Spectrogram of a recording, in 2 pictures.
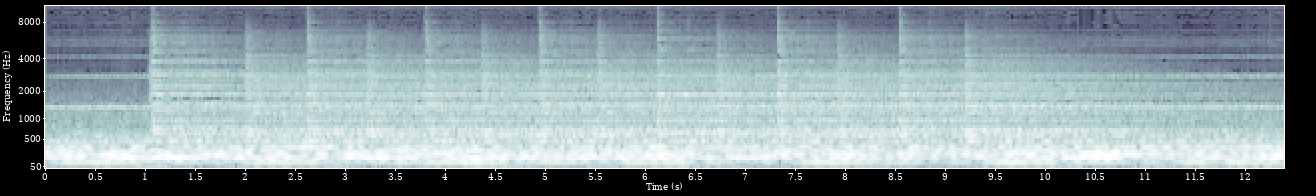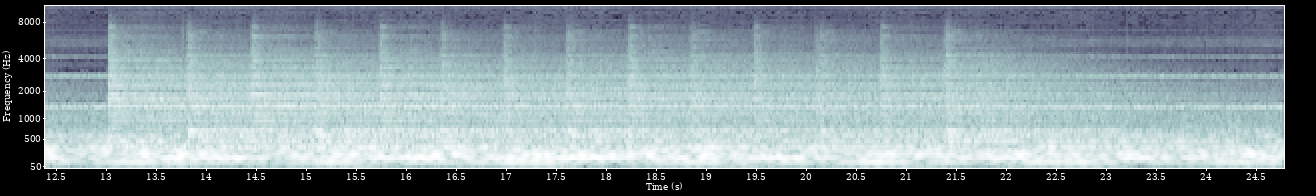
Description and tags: ALIEN MUSIC CLIP DONE ON KEYBOARD FROM FINAIR BY KRIS KLAVENES
dramatic, horror, movie, terror, thrill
